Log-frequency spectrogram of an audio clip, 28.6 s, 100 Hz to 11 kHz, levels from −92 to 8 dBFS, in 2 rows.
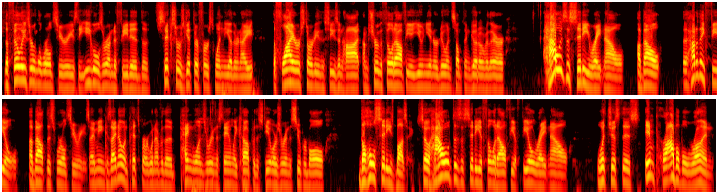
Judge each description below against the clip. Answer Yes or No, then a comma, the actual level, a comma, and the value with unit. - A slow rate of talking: No, average, 195 wpm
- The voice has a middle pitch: Yes, medium, 150 Hz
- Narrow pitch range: No, average, 3.6 semitones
